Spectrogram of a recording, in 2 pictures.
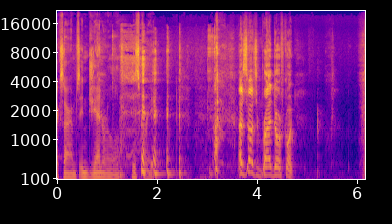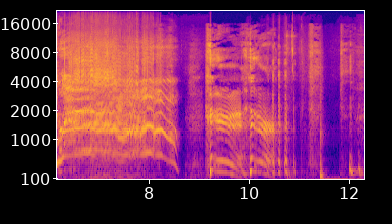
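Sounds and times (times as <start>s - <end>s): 
speech: 0.0s - 2.3s, 3.1s - 4.9s, 6.1s - 6.5s
person imitating a villain's screams and grunts: 6.1s - 8.6s, 9.2s - 10.6s.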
